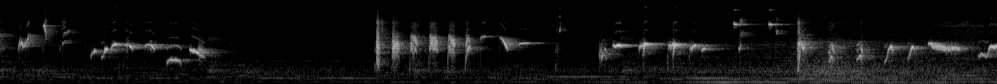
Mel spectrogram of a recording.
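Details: Greater green leafbird (cucak ijo) singing gacor, pouring out slurred whistles, a rapid series of sharp ticking notes, then bright repeated whistled phrases with a faint low hum behind.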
